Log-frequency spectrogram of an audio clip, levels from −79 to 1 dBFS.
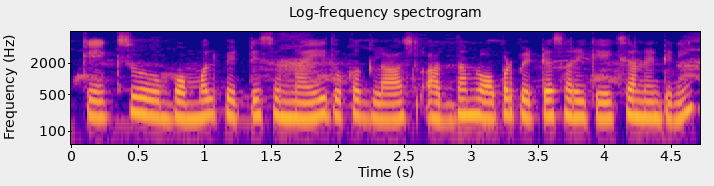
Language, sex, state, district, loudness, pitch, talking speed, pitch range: Telugu, female, Telangana, Hyderabad, -17 LUFS, 195 Hz, 150 wpm, 185-205 Hz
